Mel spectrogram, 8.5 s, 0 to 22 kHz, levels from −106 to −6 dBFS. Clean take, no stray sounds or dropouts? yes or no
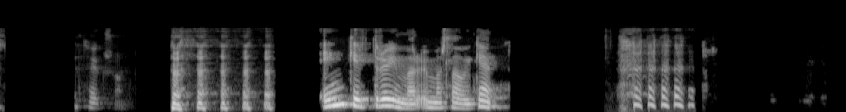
no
